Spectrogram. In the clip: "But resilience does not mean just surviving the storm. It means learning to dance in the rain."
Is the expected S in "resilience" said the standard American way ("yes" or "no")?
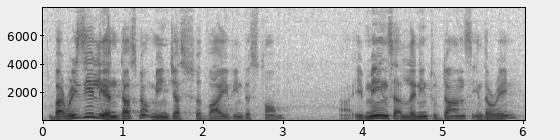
no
